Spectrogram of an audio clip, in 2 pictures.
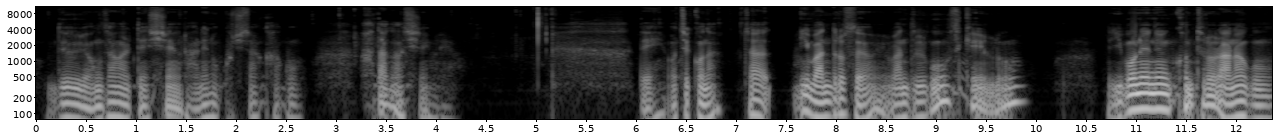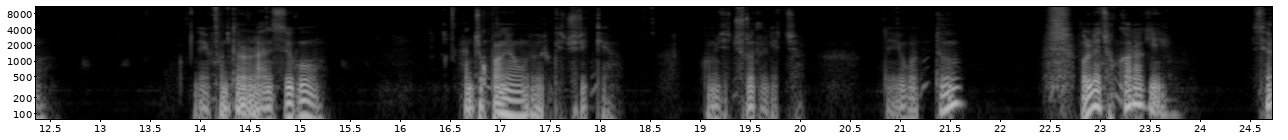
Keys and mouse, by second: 0.6 s, 3.0 space, 3.1 Escape, 9.1 s, 14.1 space, 16.2 s, 22.6 Escape.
